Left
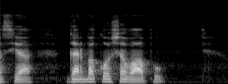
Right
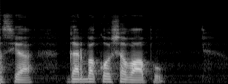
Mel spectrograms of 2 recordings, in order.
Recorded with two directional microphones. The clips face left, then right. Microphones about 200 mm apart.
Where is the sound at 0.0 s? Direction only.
30° left (ahead or behind).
